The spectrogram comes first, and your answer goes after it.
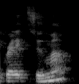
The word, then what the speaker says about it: Great Exuma: sandals emerald bay on great exuma island i think is how you say greta zuma okay um they were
